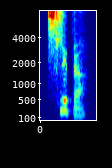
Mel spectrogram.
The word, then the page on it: slipper: Indian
